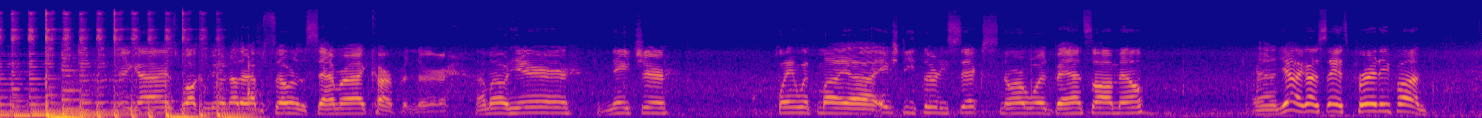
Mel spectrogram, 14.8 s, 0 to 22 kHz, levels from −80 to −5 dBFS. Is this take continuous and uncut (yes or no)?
yes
